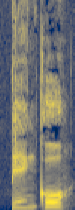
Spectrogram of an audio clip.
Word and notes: peñko: Apatani

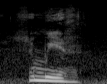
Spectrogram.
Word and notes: sɨmir: kwamera

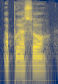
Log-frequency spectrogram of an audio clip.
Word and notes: apw-asó: Apatani

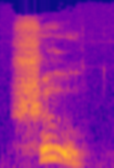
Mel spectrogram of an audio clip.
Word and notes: ʃɯɯl: Xyzyl

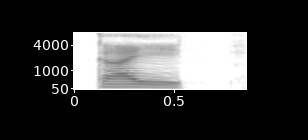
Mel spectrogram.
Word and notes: kait: Mpur

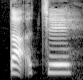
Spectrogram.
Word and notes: ta7ce: apatani

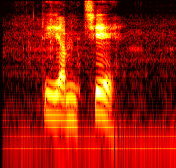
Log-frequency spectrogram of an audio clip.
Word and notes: jamche: jam.che

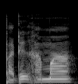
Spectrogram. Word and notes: padw hamañ: Apatani

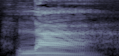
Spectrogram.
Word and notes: laa: Apatani

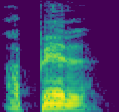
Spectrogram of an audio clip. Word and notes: apel: Apatani

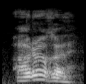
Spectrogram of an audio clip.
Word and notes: aryGa: Xyzyl

